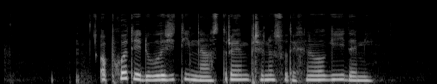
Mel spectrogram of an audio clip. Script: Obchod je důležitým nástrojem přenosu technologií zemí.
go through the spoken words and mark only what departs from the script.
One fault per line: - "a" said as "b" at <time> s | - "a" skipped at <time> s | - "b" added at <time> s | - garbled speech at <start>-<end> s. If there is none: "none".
none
